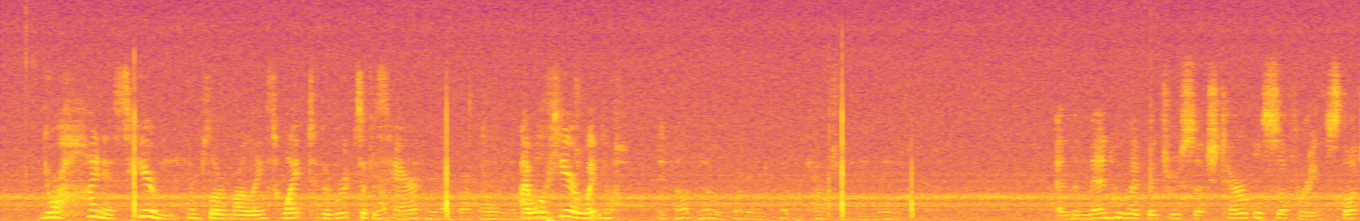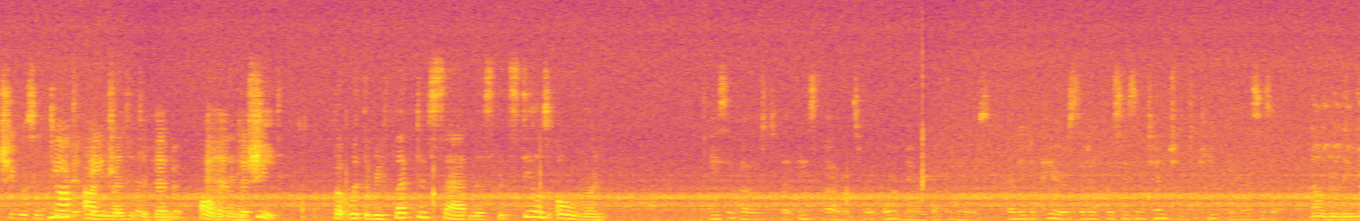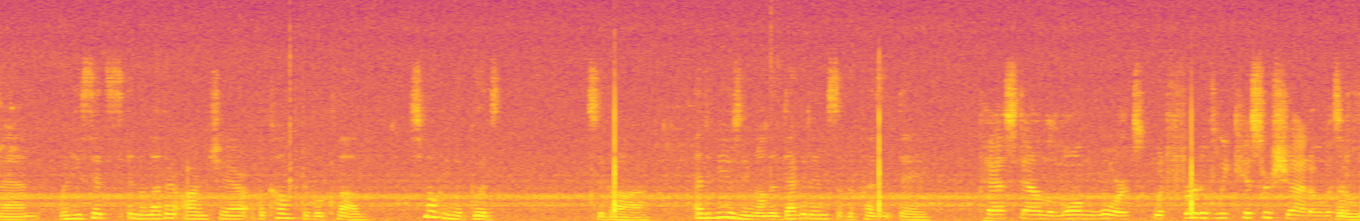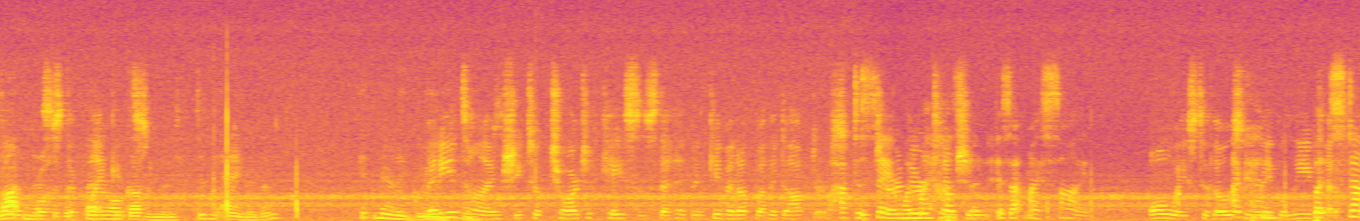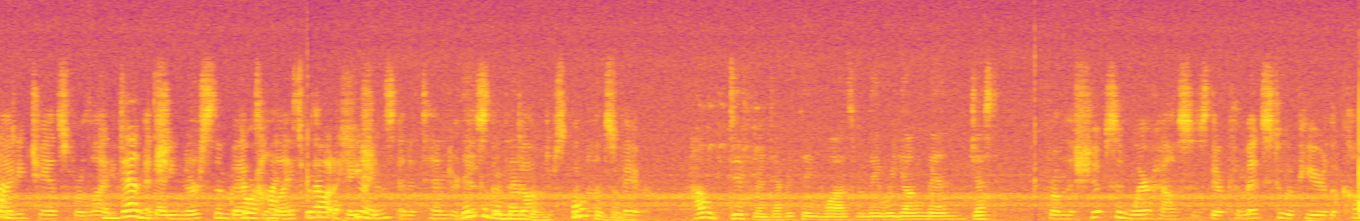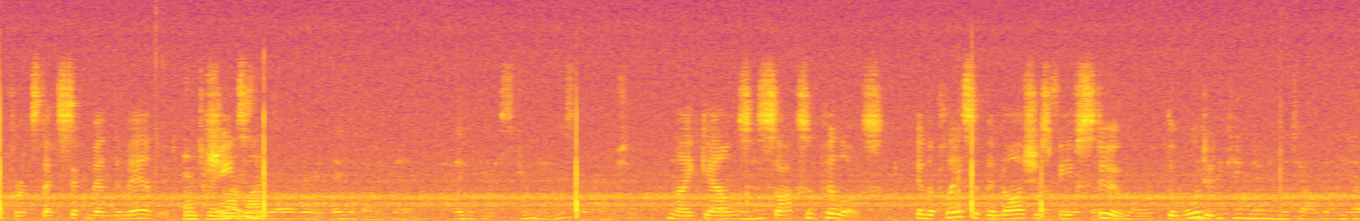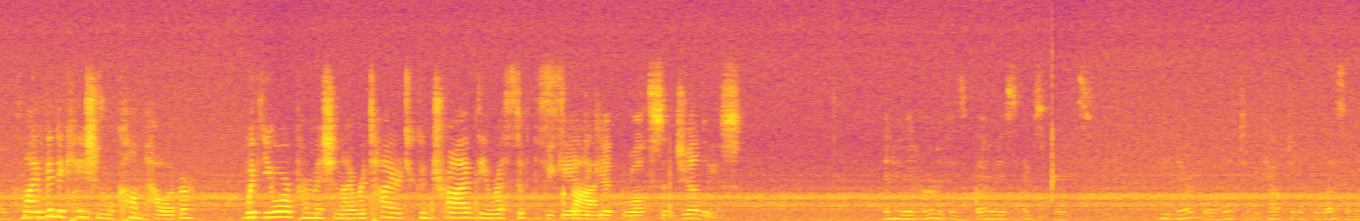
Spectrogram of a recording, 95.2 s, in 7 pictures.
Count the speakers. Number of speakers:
4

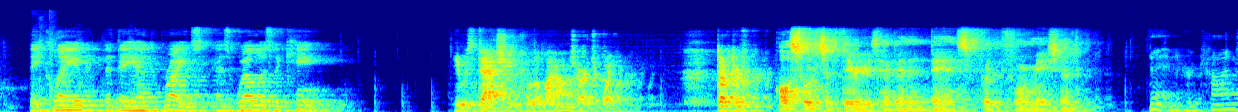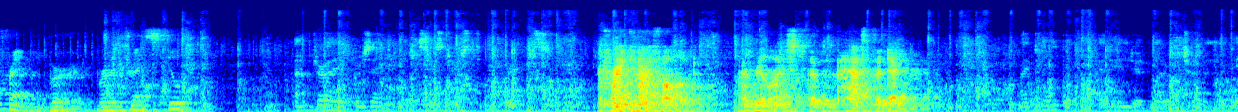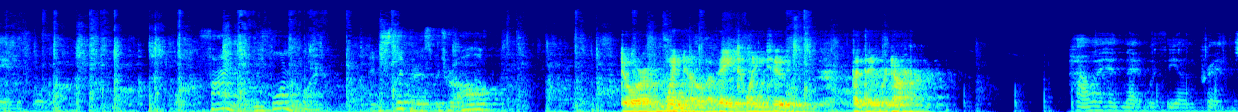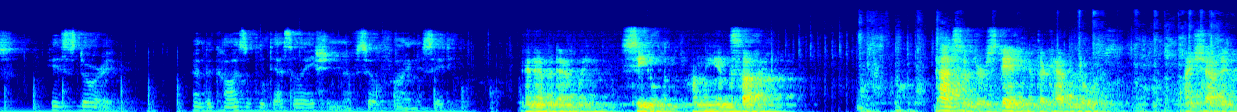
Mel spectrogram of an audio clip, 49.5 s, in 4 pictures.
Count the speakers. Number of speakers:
5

